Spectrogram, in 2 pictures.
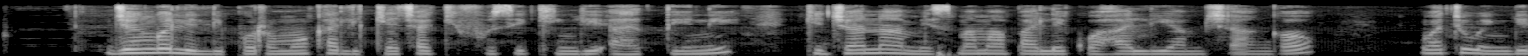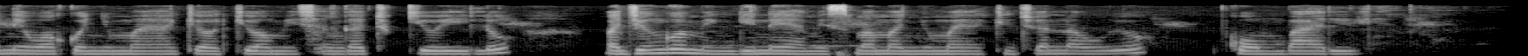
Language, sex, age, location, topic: Swahili, female, 18-24, Kisumu, health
